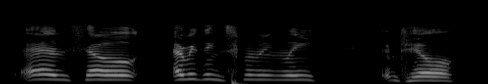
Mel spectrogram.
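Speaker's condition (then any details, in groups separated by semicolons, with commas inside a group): Cerebral palsy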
